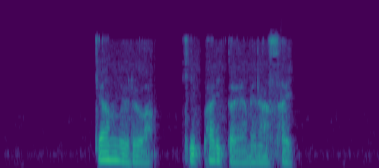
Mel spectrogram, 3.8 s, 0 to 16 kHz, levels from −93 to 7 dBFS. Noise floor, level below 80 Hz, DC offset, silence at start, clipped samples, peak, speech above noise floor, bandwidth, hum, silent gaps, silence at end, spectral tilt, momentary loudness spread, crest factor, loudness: -87 dBFS; -64 dBFS; under 0.1%; 0.95 s; under 0.1%; -20 dBFS; 48 dB; 8.4 kHz; none; none; 0.85 s; -6.5 dB/octave; 12 LU; 22 dB; -40 LUFS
